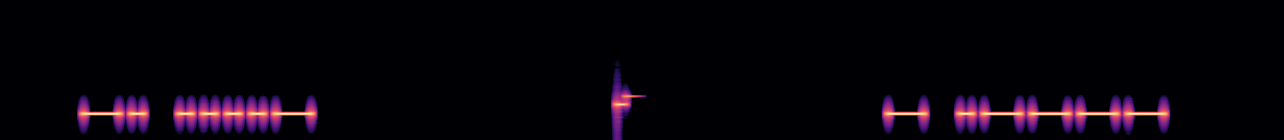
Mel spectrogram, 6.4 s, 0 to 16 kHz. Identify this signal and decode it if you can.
Morse code, heard as a keyed tone, about 20 wpm, 700 Hz. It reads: N 4 T 1
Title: Single-Letter Single-Number 20wpm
